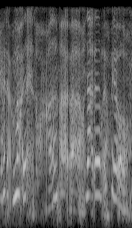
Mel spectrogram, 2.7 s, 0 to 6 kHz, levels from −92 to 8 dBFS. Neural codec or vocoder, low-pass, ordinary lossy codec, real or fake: autoencoder, 44.1 kHz, a latent of 192 numbers a frame, MeloTTS; 5.4 kHz; MP3, 48 kbps; fake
